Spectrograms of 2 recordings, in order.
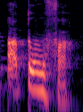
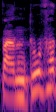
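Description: First: The n sound in the first syllable is dropped. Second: The n sound in the first syllable is present. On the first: "omitem o N" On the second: "Para dizer pantufa"

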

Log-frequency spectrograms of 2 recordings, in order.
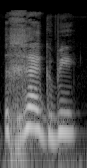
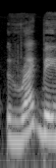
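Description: First: It is said as three syllables, first one stressed. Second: It is said as the two-syllable English word. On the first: "devemos, dizê-la como ela deve ser dita" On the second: "em inglês é rugby"

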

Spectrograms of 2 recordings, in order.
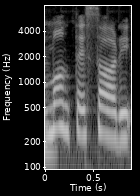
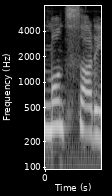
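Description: First: The name is said with an Italian pronunciation. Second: The name is said with a Portuguese pronunciation. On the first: "Ou Montessori em italiano" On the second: "Disse Montessori em português"

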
